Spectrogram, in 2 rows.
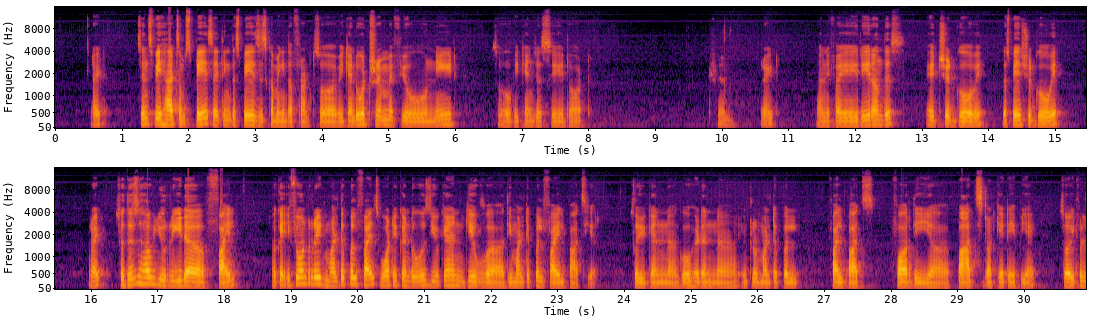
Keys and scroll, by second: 10.1 Return, 12.0 super+r, 21.0 ctrl+shift+super+F12.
